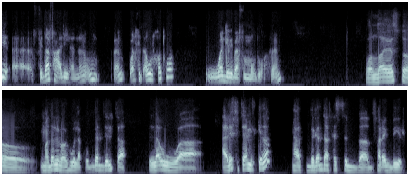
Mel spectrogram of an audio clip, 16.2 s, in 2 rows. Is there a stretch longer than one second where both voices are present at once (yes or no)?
no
